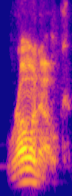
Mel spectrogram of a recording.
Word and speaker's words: Rowan Oak: things silently you know how do you say that okay I'm getting a row oh row row and knock Rowan o Rowan Oak okay Rowan Oak we're learning roke colony was founded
